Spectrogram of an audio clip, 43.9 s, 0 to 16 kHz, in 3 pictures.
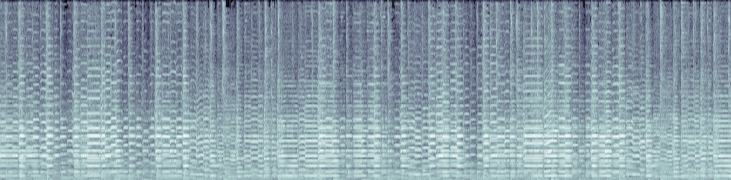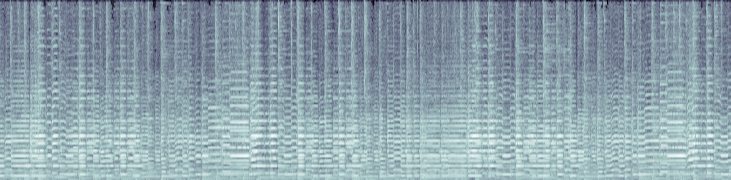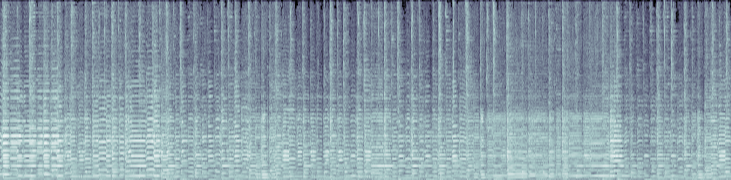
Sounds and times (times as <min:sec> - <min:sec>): Violin, fiddle: 0:00.0 - 0:43.8.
